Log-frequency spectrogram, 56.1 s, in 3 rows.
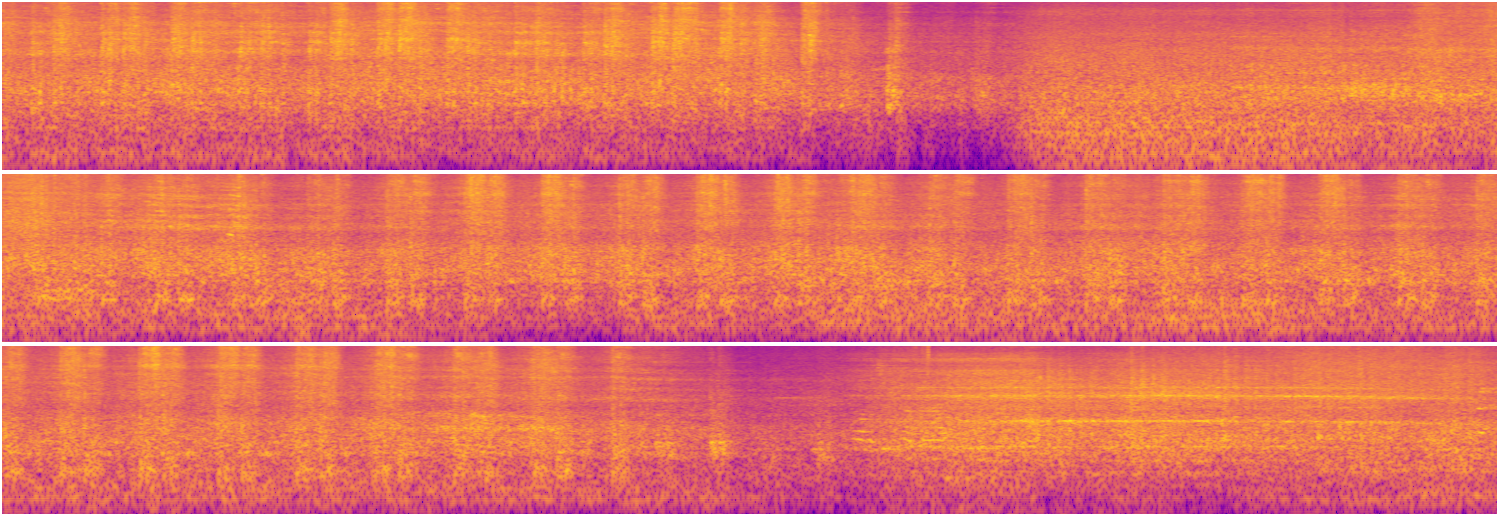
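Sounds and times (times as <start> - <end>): freight train wheels clattering: 0.0 - 11.4, 17.3 - 46.5.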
